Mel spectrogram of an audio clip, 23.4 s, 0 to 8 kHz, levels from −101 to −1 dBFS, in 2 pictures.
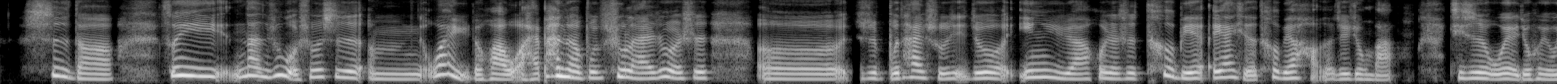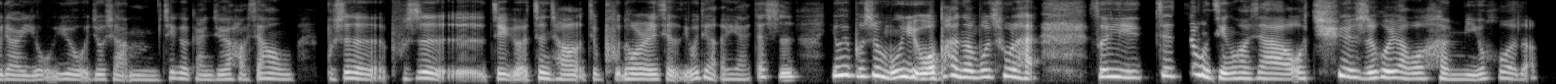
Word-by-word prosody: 是 290 Hz, -4 st, -2 dB
的。 185 Hz, -4 st, -3 dB, 0.4 s
所 -, -, +1 dB
以 300 Hz, +3 st, +5 dB
那 300 Hz, +2 st, +2 dB
如 285 Hz, +5 st, +2 dB
果 -, -, +3 dB
说 250 Hz, 0 st, -3 dB
是， 240 Hz, -5 st, -1 dB
嗯， 180 Hz, -2 st, -5 dB
外 340 Hz, +1 st, +1 dB
语 280 Hz, -, 0 dB
的 170 Hz, -, -4 dB
话， 180 Hz, 0 st, +1 dB
我 -, -, 0 dB
还 185 Hz, -, -3 dB
判 285 Hz, +7 st, +6 dB
断 230 Hz, -6 st, +5 dB
不 215 Hz, 0 st, -1 dB
出 255 Hz, +4 st, 0 dB
来。 200 Hz, -5 st, 0 dB
如 245 Hz, +6 st, -2 dB
果 225 Hz, -4 st, +2 dB
是 215 Hz, +1 st, -3 dB, 0.4 s
呃， 180 Hz, -1 st, -3 dB
就 200 Hz, -, -16 dB
是 205 Hz, -, -4 dB
不 195 Hz, 0 st, -2 dB
太 235 Hz, +2 st, -2 dB
熟 205 Hz, -4 st, -5 dB
悉， 200 Hz, -, -4 dB
如 205 Hz, +1 st, +3 dB
果 200 Hz, -, -2 dB
英 250 Hz, +1 st, -1 dB
语 210 Hz, -4 st, -2 dB
啊， 185 Hz, 0 st, -4 dB
或 190 Hz, -, -5 dB
者 200 Hz, -, -1 dB
是 200 Hz, +1 st, -4 dB
特 285 Hz, -, -3 dB
别 210 Hz, -3 st, +2 dB
AI 240 Hz, +2 st, 0 dB
写 230 Hz, -, -5 dB
得 155 Hz, -, -2 dB
特 240 Hz, -, -5 dB
别 215 Hz, -1 st, 0 dB
好 220 Hz, -, -7 dB
的 180 Hz, -, -9 dB
这 185 Hz, +1 st, -3 dB
种 180 Hz, -2 st, -6 dB
吧， 155 Hz, -1 st, -7 dB, 0.4 s
其 210 Hz, -, -5 dB
实 210 Hz, 0 st, +1 dB
我 180 Hz, -1 st, 0 dB
也 175 Hz, -, 0 dB
就 170 Hz, +1 st, -2 dB
会 185 Hz, -, -5 dB
有 165 Hz, 0 st, -2 dB
点 170 Hz, -1 st, -4 dB
儿 -, -, -5 dB
犹 160 Hz, +2 st, -7 dB
豫。 185 Hz, -, -3 dB
我 170 Hz, -, -3 dB
就 175 Hz, -, -4 dB
想， 170 Hz, -3 st, -8 dB
嗯， 160 Hz, 0 st, -8 dB
这 215 Hz, -, -7 dB
个 195 Hz, -, -3 dB
感 170 Hz, -3 st, -8 dB
觉 165 Hz, +1 st, -4 dB
好 190 Hz, +2 st, -9 dB
像 180 Hz, 0 st, -5 dB, 0.2 s
不 190 Hz, -, -12 dB
是 195 Hz, -2 st, 0 dB
不 195 Hz, -, -11 dB
是 340 Hz, -, -1 dB
这 185 Hz, -2 st, 0 dB
个 -, -, -2 dB
正 210 Hz, -3 st, +1 dB
常 170 Hz, -2 st, -2 dB
就 185 Hz, -, -8 dB
普 -, -, -6 dB
通 185 Hz, 0 st, +1 dB
人 175 Hz, -1 st, +2 dB
写 -, -, -3 dB
的， -, -, -8 dB
有 -, -, -2 dB
点 215 Hz, -3 st, -2 dB
AI， 175 Hz, -1 st, -8 dB
但 265 Hz, -, -4 dB
是 135 Hz, -, -1 dB, 0.2 s
因 310 Hz, -, +5 dB
为 330 Hz, -, +9 dB
不 290 Hz, -3 st, +1 dB
是 300 Hz, +3 st, +5 dB
母 245 Hz, -1 st, +6 dB
语， 260 Hz, -, +8 dB
我 195 Hz, +1 st, +9 dB
判 300 Hz, +8 st, +3 dB
断 240 Hz, -2 st, +6 dB
不 255 Hz, +2 st, +2 dB
出 270 Hz, +2 st, +1 dB
来。 225 Hz, -5 st, +3 dB, 0.4 s
所 260 Hz, -, +1 dB
以 250 Hz, -4 st, +4 dB
在 300 Hz, -, 0 dB
这 275 Hz, -, -10 dB
种 335 Hz, -6 st, +5 dB
情 200 Hz, -3 st, +4 dB
况 205 Hz, 0 st, 0 dB
下， 195 Hz, -3 st, 0 dB
我 210 Hz, -, 0 dB
确 250 Hz, +7 st, +2 dB
实 210 Hz, -2 st, +3 dB
会 230 Hz, 0 st, +6 dB
让 215 Hz, -3 st, +1 dB
我 200 Hz, -, +1 dB
很 200 Hz, -2 st, -3 dB
迷 170 Hz, -1 st, -3 dB
惑 200 Hz, +1 st, -4 dB
的。 185 Hz, +5 st, -10 dB
200 Hz, 315 characters per minute, -22 LUFS, 180-245 Hz, 0.4 s, 为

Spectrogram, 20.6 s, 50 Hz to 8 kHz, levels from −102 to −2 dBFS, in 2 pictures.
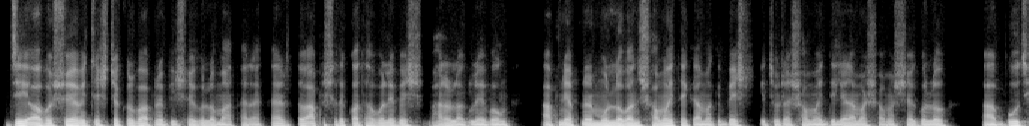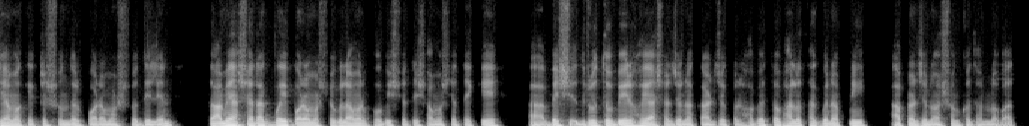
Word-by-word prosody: জ্বি, 115 Hz, -, +8 dB, 0.2 s
অবশ্যই 105 Hz, +4 st, +4 dB
আমি 105 Hz, -, +5 dB
চেষ্টা 95 Hz, +2 st, -1 dB
করবো 105 Hz, +2 st, +1 dB
আপনার 95 Hz, -1 st, -1 dB
বিষয়গুলো 95 Hz, +2 st, -1 dB
মাথায় 90 Hz, +3 st, -4 dB
রাখার। 90 Hz, +6 st, -3 dB
তো 125 Hz, -, -1 dB
আপনার 120 Hz, +2 st, -4 dB
সাথে 125 Hz, -1 st, -1 dB
কথা 105 Hz, 0 st, 0 dB
বলে 100 Hz, -1 st, +2 dB
বেশ 95 Hz, -1 st, -1 dB, 0.2 s
ভালো 95 Hz, +2 st, 0 dB
লাগলো 85 Hz, 0 st, -1 dB
এবং 85 Hz, 0 st, 0 dB, 0.5 s
আপনি 90 Hz, +2 st, -1 dB
আপনার 95 Hz, +1 st, +1 dB
মূল্যবান 100 Hz, 0 st, +6 dB
সময় 105 Hz, +2 st, +4 dB
থেকে 100 Hz, -2 st, -2 dB
আমাকে 90 Hz, +1 st, -1 dB
বেশ 95 Hz, 0 st, +1 dB, 0.2 s
কিছুটা 90 Hz, +1 st, -4 dB
সময় 90 Hz, -2 st, 0 dB
দিলেন। 90 Hz, +3 st, 0 dB
আমার 95 Hz, 0 st, -1 dB
সমস্যাগুলো 90 Hz, +2 st, -2 dB, 0.5 s
আ -, -, +3 dB, 0.2 s
বুঝে 110 Hz, -1 st, +3 dB
আমাকে 95 Hz, 0 st, 0 dB
একটা 90 Hz, -, -6 dB
সুন্দর 95 Hz, -1 st, 0 dB
পরামর্শ 90 Hz, -1 st, -2 dB, 0.2 s
দিলেন। 90 Hz, +4 st, +1 dB, 0.4 s
তো -, -, -13 dB
আমি 125 Hz, +4 st, +6 dB
আশা 120 Hz, +3 st, 0 dB
রাখবো 125 Hz, +1 st, +1 dB
এই 125 Hz, -, +5 dB
পরামর্শগুলো 100 Hz, +1 st, +1 dB
আমার 105 Hz, -1 st, +2 dB
ভবিষ্যতের 95 Hz, 0 st, -4 dB
সমস্যা 90 Hz, +1 st, -3 dB
থেকে 95 Hz, +1 st, -2 dB, 0.5 s
আ -, -, 0 dB, 0.2 s
বেশ 95 Hz, +1 st, +2 dB
এ -, -, -5 dB
দ্রুত 100 Hz, +1 st, +1 dB, 0.2 s
বের 100 Hz, +2 st, +6 dB
হয়ে 105 Hz, -1 st, +4 dB
আসার 95 Hz, +1 st, -4 dB
জন্য 95 Hz, 0 st, +1 dB
কার্যকর 85 Hz, +1 st, -3 dB
হবে। 95 Hz, +6 st, -2 dB
তো 135 Hz, -, -1 dB
ভালো 110 Hz, +1 st, +3 dB
থাকবেন 110 Hz, 0 st, -1 dB
আপনি। 110 Hz, +2 st, -1 dB, 0.4 s
আপনার 100 Hz, 0 st, 0 dB
জন্য 95 Hz, -2 st, +1 dB
অসংখ্য 95 Hz, +1 st, -5 dB
ধন্যবাদ। 85 Hz, 0 st, -5 dB
95 Hz, 190 wpm, -23 LUFS, 90-105 Hz, 0.5 s, জ্বি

